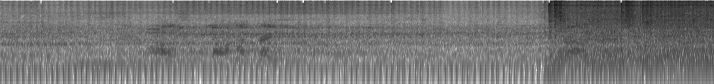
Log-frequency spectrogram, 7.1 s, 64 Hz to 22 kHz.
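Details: John Deere LA115 riding mower, 19.5 HP Briggs & Stratton, after drive belt and pulley replacement: single-cylinder pulses steadily at about 3.5 beats a second, then rises as it drives off under load; sounds healthy.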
